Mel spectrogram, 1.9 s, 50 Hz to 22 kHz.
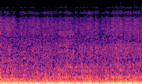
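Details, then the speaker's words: Rebuilt 383 V8 with new valves and lifters, warm after about 15 minutes idling: deep smooth steady idle, no knocks or metallic tick, only normal sewing-machine sound; good oil pressure. "all right it's running everything sounds good that's got the sewing machine sound which is normal but it doesn't have that metal on metal tick anymore like it did"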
